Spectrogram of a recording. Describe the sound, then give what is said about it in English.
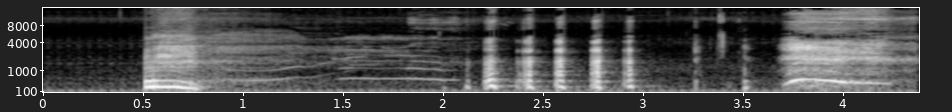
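A cat yowls pitifully: a wavering cry, a long warbling whine, a quick run of about six short pulsing calls, then one more drawn-out, rising-and-falling yowl. No one talks. “She also says she hasn't heard you sound that pitiful in a while.”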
